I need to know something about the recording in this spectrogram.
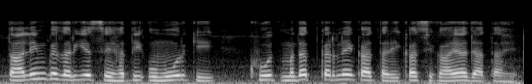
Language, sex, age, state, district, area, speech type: Urdu, male, 60+, Maharashtra, Nashik, rural, spontaneous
